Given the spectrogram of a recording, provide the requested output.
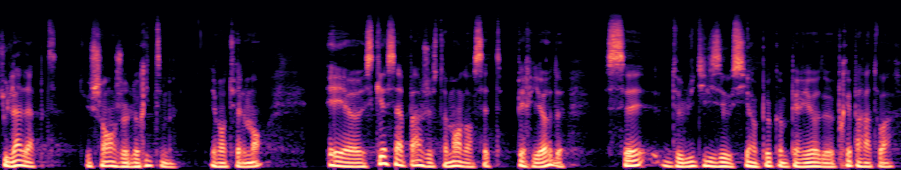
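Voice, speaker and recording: A man's very deep, low voice, somewhat breathy, with ordinary pitch variation and very even loudness. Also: moderate pace, quiet background. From Belgium. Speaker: real estate coach, former agency manager; real estate coach. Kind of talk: casual interview. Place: studio. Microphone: studio mic.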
